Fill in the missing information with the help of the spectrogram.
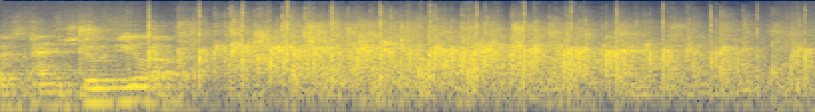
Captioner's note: audience applause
